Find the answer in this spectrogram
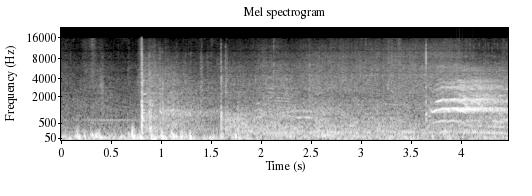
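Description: Tennis racket striking the ball: a sharp pop of the serve about a second in, and a fainter hit of the return just under a second later, over low crowd murmur.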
